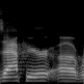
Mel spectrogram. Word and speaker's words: Zapier: We have about 2.5 million users, and yes, Zapier rhymes with happier, in case you were curious.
